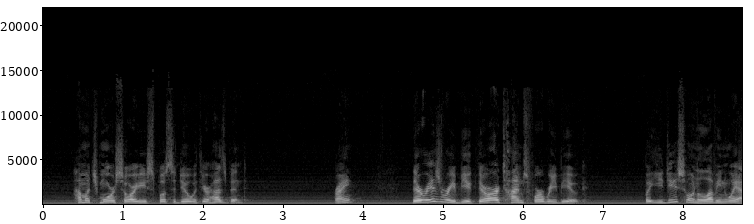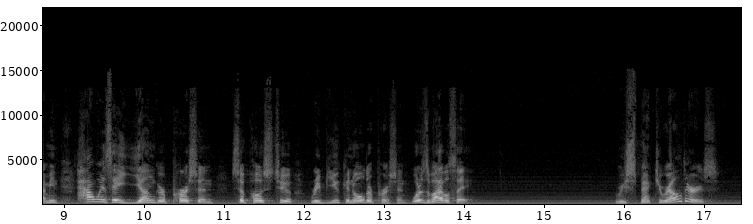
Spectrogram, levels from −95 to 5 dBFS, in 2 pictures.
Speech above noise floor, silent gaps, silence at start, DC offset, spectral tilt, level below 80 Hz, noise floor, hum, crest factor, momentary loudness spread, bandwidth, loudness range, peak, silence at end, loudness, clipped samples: 26 dB; none; 0.4 s; under 0.1%; -6.5 dB/octave; -60 dBFS; -59 dBFS; 60 Hz at -60 dBFS; 20 dB; 12 LU; 13 kHz; 6 LU; -14 dBFS; 0.3 s; -34 LUFS; under 0.1%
